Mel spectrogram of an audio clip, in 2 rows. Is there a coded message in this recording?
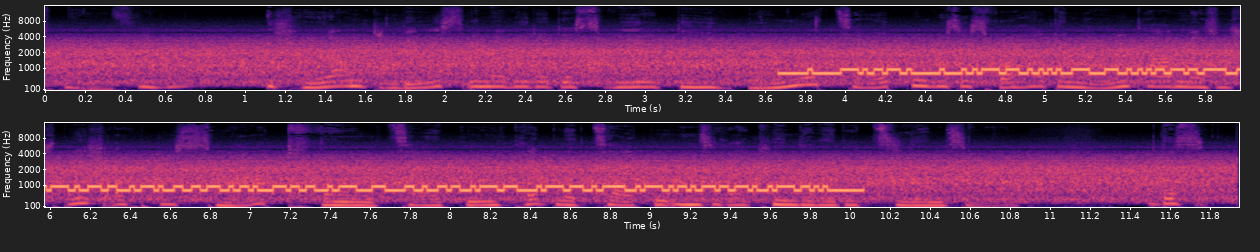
Yes: RTTY (45.45 baud, 170 Hz shift) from 3.7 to 10.1 s, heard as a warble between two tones, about 870 Hz centre, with radio static and speech in German. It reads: KENYONS TEACHING COMPLEMENTED HER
